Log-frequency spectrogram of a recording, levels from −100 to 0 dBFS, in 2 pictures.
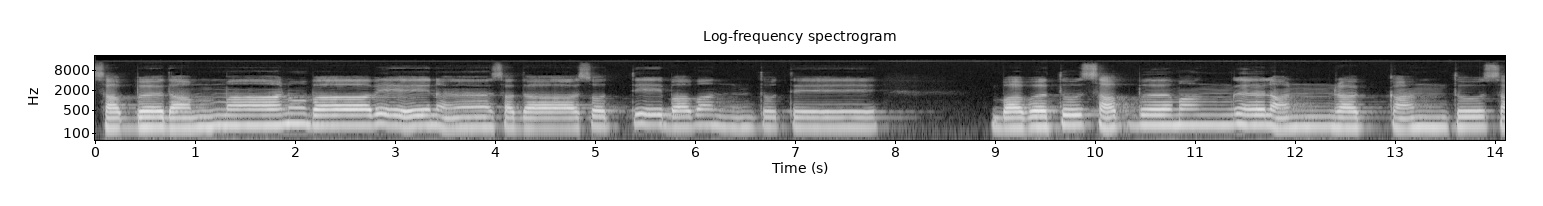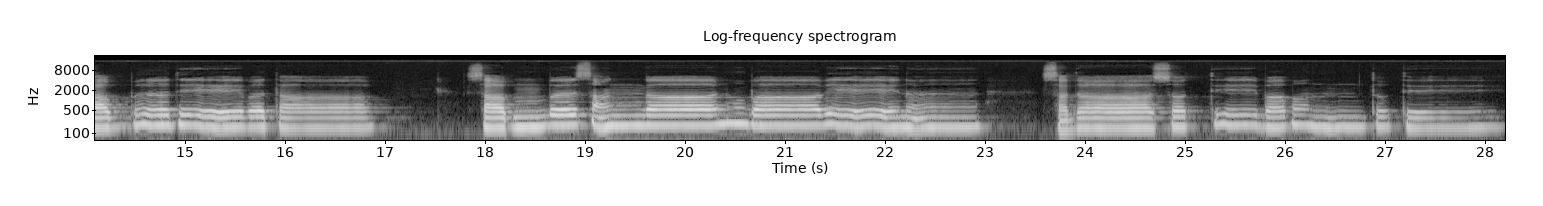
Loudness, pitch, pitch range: -20 LUFS, 155 Hz, 150-175 Hz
